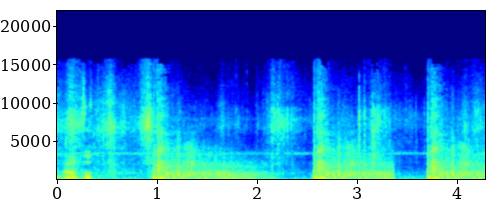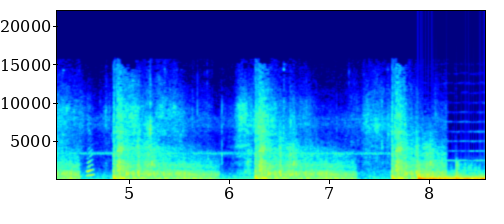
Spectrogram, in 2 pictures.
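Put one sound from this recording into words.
A rifle fires repeated loud shots outdoors.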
